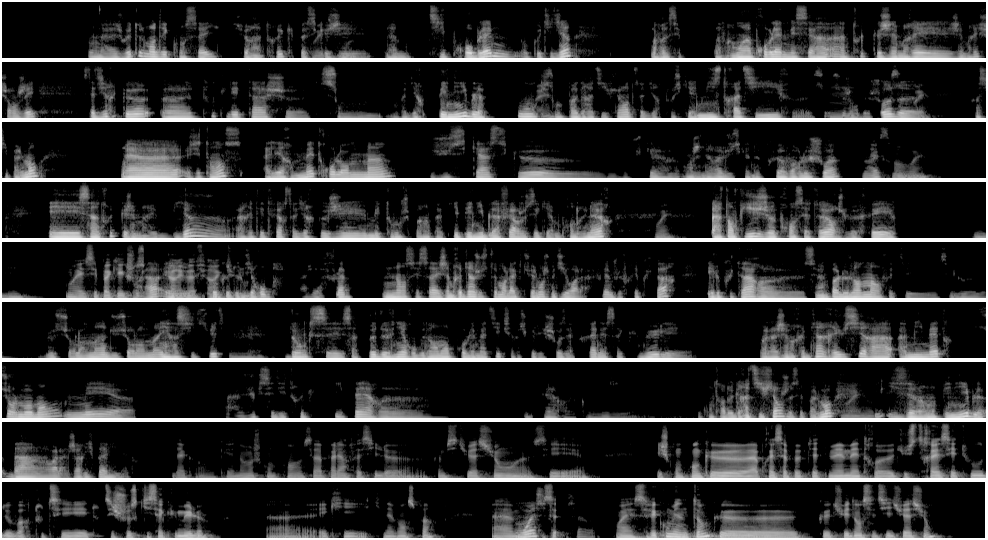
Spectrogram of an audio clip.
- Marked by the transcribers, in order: stressed: "pénibles"; drawn out: "que, heu"; other background noise; laughing while speaking: "ainsi de suite"; stressed: "gratifiant"; tapping
- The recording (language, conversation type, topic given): French, advice, Comment surmonter l’envie de tout remettre au lendemain ?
